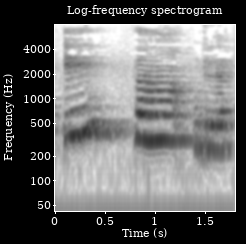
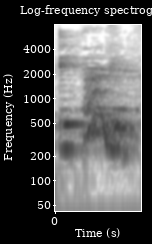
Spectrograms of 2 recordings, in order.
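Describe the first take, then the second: First: "épingle" slowly in three separate syllables, final one sounded; split into written syllables. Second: Said in the usual way. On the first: Shown as a demonstration. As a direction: break "épingle" into three beats with pauses. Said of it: "syllabes écrites". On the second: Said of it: "il y a deux syllabes".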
